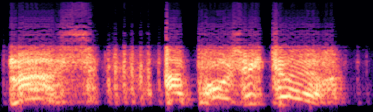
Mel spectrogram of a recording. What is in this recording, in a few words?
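searchlite, mood medium, French; War Thunder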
